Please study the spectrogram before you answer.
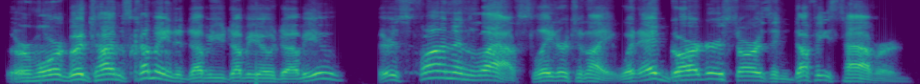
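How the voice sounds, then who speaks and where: Male vintage radio announcer: theatrical, lively swings in pitch, close dry sound. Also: moderate pace, no echo.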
